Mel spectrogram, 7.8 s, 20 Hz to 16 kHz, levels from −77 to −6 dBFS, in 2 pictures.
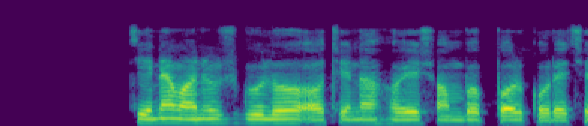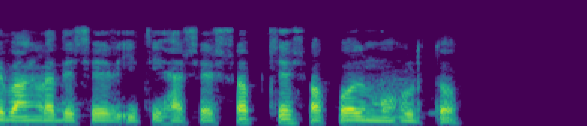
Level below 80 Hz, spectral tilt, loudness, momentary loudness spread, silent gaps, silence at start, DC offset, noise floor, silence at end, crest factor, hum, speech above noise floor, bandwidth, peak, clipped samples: -62 dBFS; -5.5 dB/octave; -19 LUFS; 10 LU; none; 0.85 s; under 0.1%; -88 dBFS; 0.9 s; 18 dB; none; 70 dB; 7.6 kHz; -2 dBFS; under 0.1%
